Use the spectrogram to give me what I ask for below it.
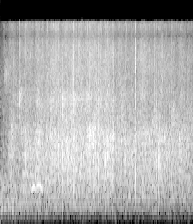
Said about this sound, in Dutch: Die zei van, ik vind dat jij ook al meer moet verdienen. Dat hoor je niet vaak, dus daar wil ik ook een applaus voor.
